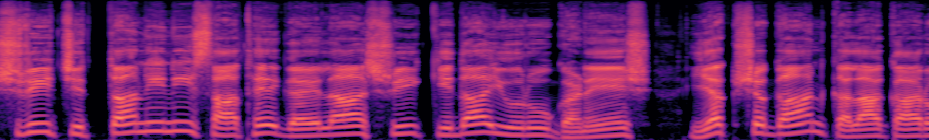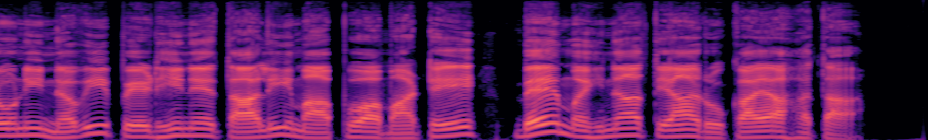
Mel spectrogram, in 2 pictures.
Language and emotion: Gujarati, neutral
